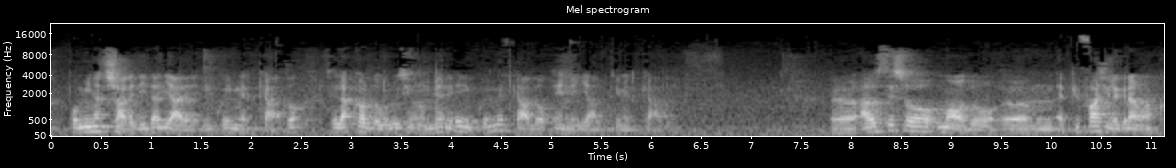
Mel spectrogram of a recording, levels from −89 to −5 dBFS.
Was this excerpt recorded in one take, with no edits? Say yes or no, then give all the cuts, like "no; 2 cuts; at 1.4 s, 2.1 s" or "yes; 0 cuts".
no; 2 cuts; at 1.5 s, 4.0 s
